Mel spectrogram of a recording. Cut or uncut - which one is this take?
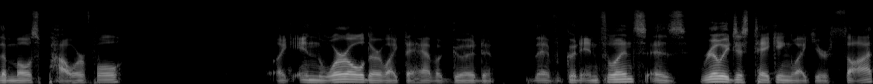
cut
